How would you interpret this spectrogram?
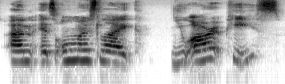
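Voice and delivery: ordinary delivery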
